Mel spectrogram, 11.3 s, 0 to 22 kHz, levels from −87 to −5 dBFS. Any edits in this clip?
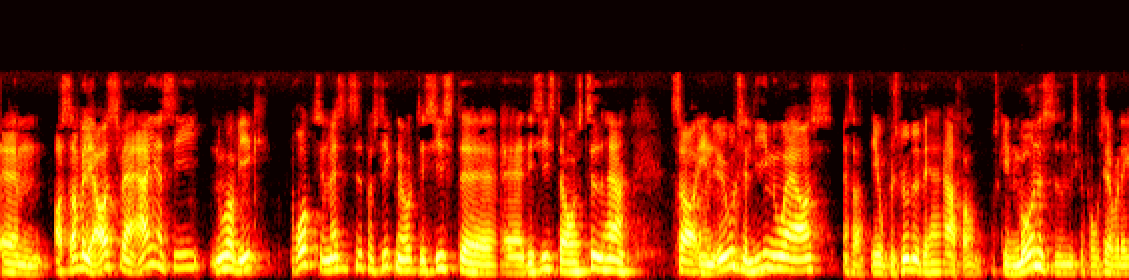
no; 0 cuts

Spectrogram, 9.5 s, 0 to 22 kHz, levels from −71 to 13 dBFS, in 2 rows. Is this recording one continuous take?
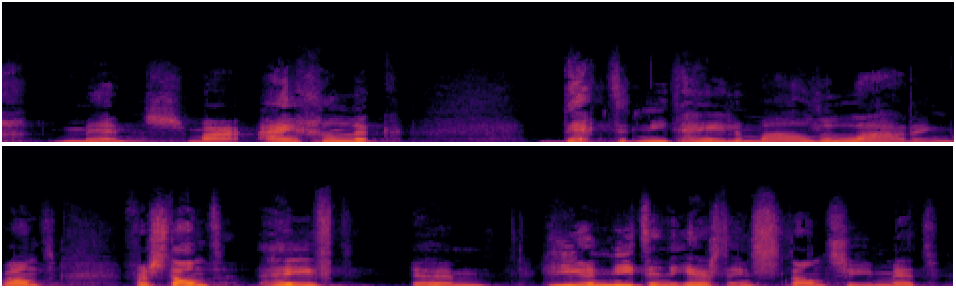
yes; 0 cuts

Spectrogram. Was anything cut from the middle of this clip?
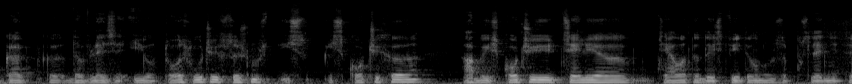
yes; 1 cut; at 6.9 s

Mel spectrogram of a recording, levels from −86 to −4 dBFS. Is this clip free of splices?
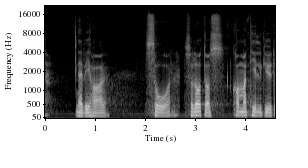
no; 1 cut; at 2.7 s

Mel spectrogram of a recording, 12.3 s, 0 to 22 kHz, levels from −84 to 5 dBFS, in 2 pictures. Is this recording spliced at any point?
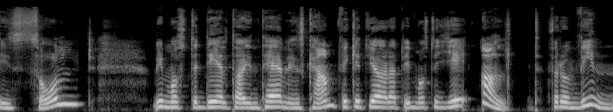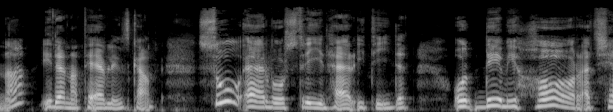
no; 0 cuts

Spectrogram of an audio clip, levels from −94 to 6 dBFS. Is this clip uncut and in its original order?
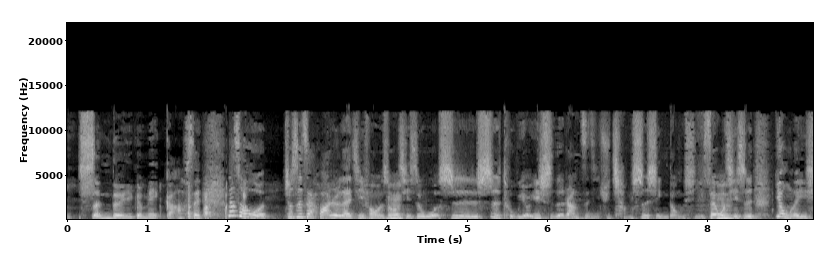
yes; 0 cuts

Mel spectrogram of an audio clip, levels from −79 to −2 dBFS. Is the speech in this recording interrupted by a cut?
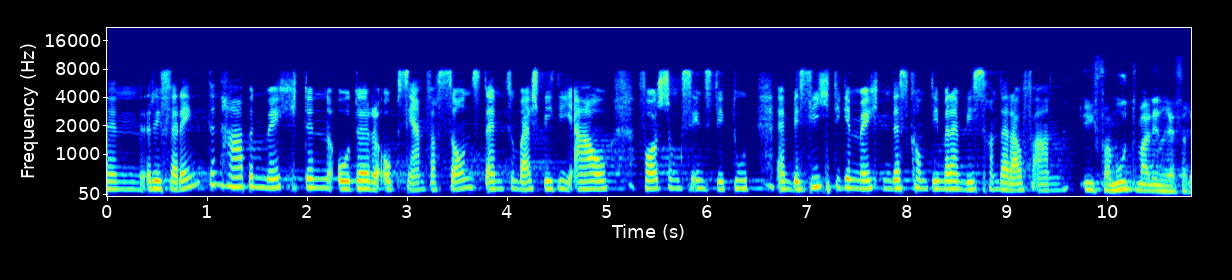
yes; 1 cut; at 9.7 s

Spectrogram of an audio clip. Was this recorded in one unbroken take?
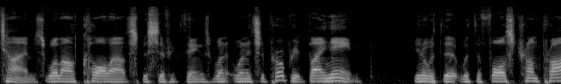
yes; 0 cuts

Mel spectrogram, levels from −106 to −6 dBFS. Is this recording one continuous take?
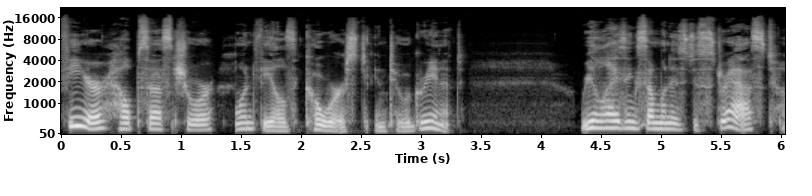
no; 3 cuts; at 0.9 s, 1.4 s, 2.0 s

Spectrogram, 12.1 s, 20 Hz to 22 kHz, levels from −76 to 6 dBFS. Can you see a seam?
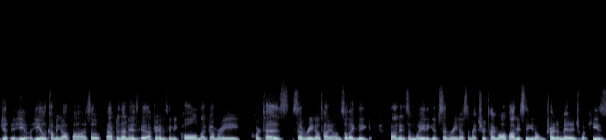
yes; 3 cuts; at 2.1 s, 6.4 s, 7.1 s

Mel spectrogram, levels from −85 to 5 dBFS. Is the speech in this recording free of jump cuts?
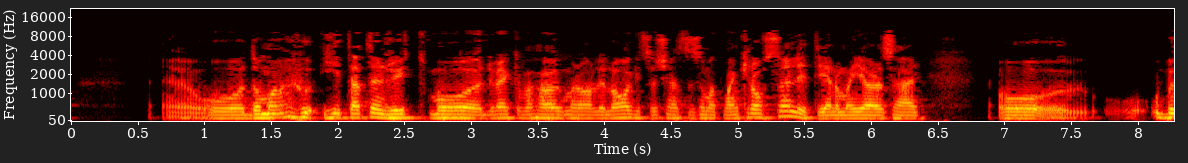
yes; 0 cuts

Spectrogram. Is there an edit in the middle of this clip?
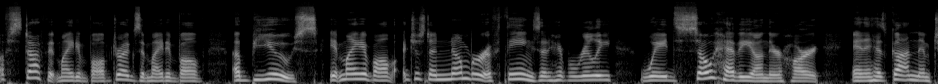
yes; 1 cut; at 3.2 s

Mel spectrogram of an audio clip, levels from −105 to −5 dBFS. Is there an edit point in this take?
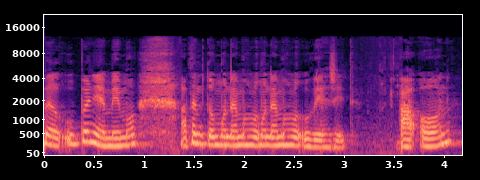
yes; 2 cuts; at 1.5 s, 2.1 s

